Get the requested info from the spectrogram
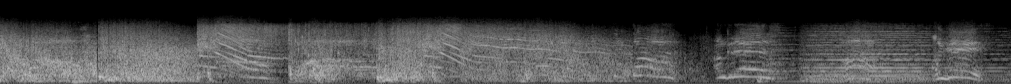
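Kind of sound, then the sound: gunshots fired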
